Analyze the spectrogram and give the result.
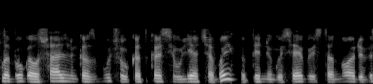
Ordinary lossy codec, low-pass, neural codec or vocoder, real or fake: MP3, 48 kbps; 5.4 kHz; none; real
